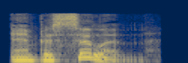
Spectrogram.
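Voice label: "ampicillin", British English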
